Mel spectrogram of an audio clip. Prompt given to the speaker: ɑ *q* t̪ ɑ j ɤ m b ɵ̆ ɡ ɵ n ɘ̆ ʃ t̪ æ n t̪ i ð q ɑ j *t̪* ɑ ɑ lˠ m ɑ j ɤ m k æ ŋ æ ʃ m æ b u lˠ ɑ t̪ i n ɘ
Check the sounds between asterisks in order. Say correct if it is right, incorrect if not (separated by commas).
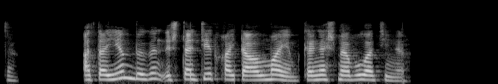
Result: incorrect, correct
